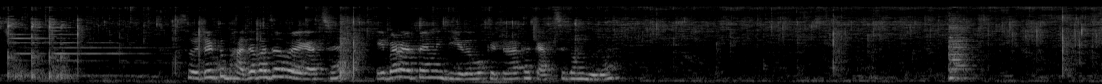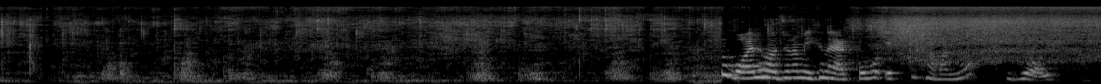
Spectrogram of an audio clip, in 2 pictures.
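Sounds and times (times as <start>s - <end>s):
vegetables sizzling in oil: 0.0s - 22.0s
metal spatula scraping a pan: 11.6s - 18.4s.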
